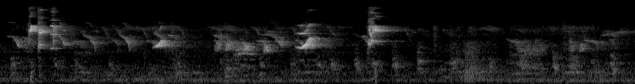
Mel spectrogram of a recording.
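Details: Sooty-headed bulbul calling a rival as other bulbuls answer; a series of sharp bright chirps roughly every second, fading into softer notes.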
